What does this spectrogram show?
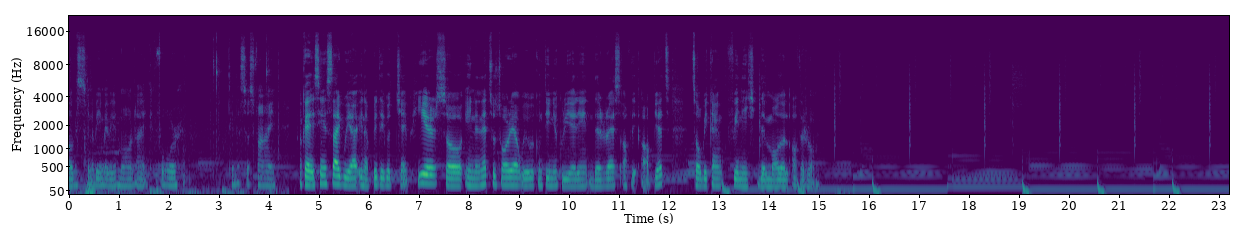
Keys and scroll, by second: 1.6 4, 1.8 Return.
